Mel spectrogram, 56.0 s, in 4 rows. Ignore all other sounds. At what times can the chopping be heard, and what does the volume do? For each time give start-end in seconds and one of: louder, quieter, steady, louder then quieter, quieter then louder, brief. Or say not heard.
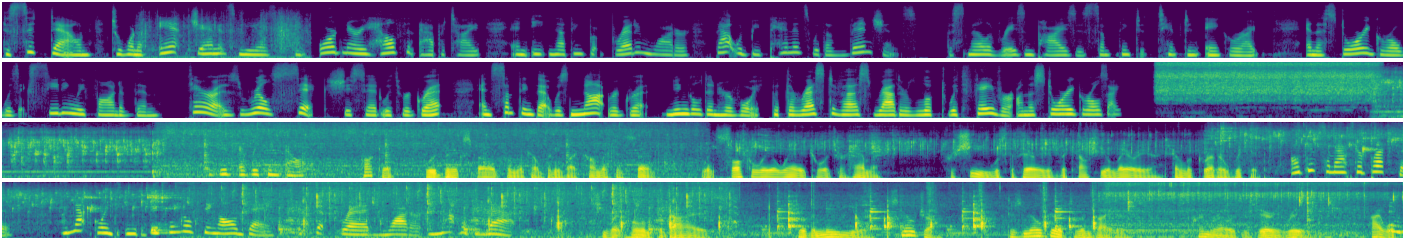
47.5-53.0 quieter then louder.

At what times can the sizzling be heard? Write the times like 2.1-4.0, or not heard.
25.5-55.9.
